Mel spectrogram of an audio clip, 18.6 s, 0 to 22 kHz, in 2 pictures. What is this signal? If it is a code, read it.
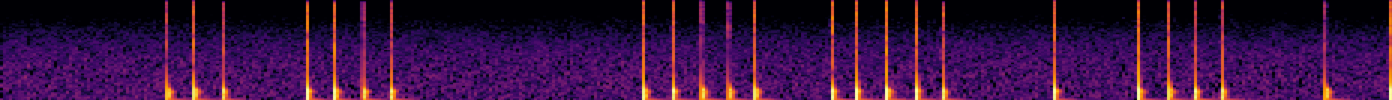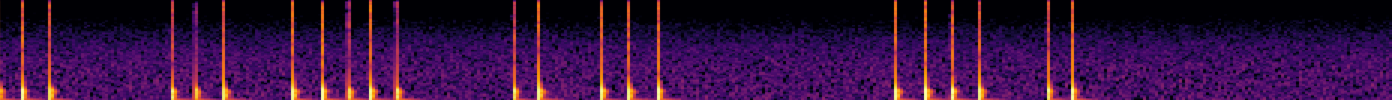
Tap code, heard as knocks on a wall, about 6 knocks a second. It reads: O ZDCPH R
